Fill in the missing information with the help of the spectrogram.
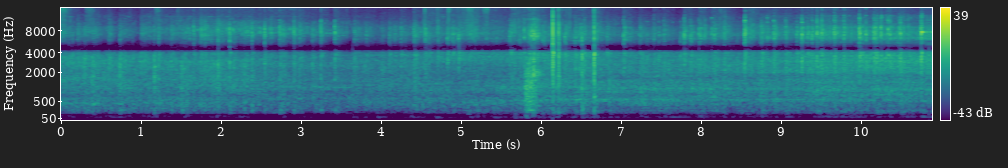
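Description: LGB G-scale model steam locomotive running on its track: a steady motor-and-wheel hum with light clicking as the wheels pass the rail joints. A sharp knock about six seconds in.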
